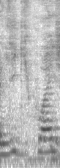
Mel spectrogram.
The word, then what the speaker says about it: ikigai: Ça me fait penser, vu que tu parles de dessin un peu comme ça et de mantra, à l'ikigai japonais. T'as déjà vu l'ikigai.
